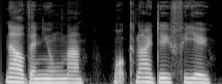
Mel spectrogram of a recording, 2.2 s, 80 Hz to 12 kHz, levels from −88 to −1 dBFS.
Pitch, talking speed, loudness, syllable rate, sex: 160 Hz, 270 wpm, -19 LUFS, 5.5 syllables/s, female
